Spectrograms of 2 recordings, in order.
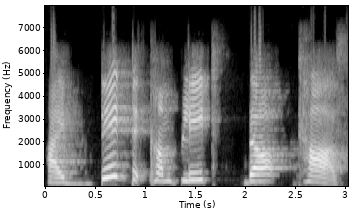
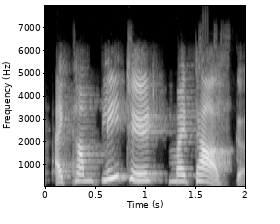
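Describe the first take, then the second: First: DID hit hard, then measured words; deliberate emphasis, DID standing out; stress on DID. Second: Said in the usual way. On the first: Shown as a demonstration. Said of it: "I wanted to add emphasis". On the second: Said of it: "You can simply say".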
